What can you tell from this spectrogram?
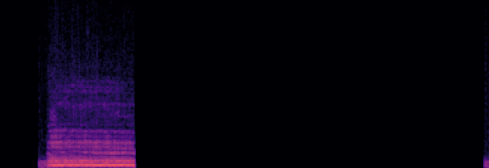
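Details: Short, flat, droning camel bellow of just over a second, followed by several seconds of silence before another call begins right at the end.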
